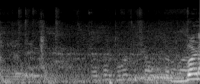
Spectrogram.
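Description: Domestic pigeons cooing softly in the background, with a man's voice coming in near the end.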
